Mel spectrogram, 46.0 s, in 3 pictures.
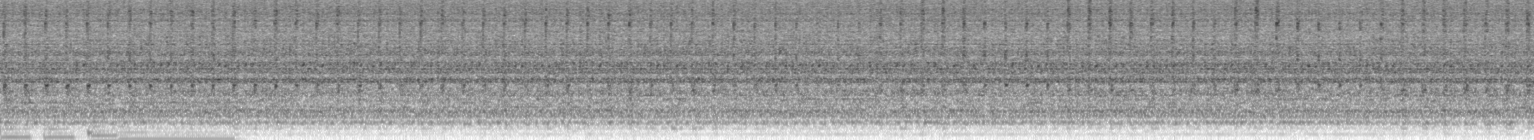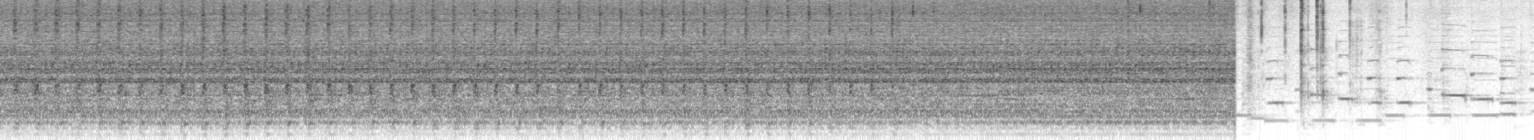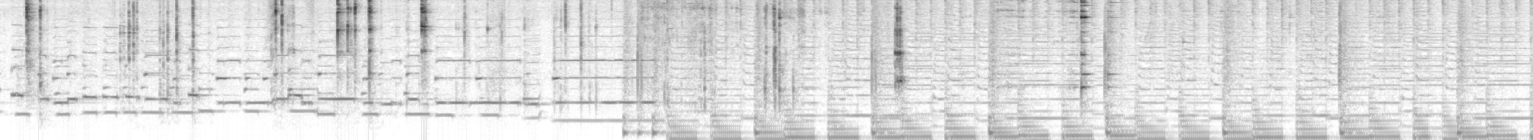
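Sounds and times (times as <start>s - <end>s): cutter chattering on metal: 0.0s - 27.7s
milling machine whine: 0.0s - 29.3s, 31.8s - 42.0s.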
